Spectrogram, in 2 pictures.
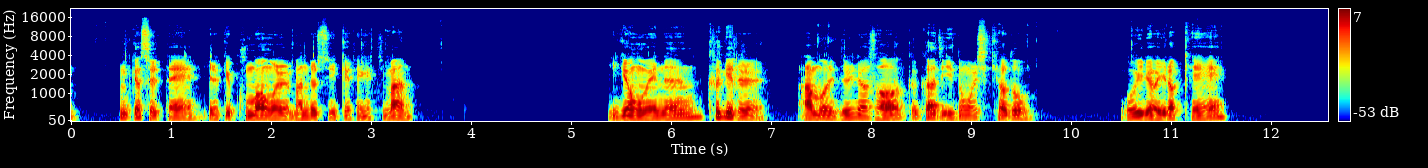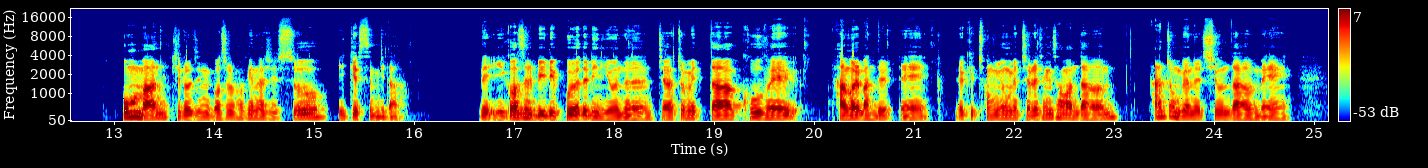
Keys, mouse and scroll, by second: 0.2 click, 0.3-4.3 middle drag, 4.3 click, 4.4 middle click, 4.4-4.9 scroll down 2, 4.9 click, 5.2-6.4 middle drag, 6.4 s, 8.0 g, 9.8 middle click, 10.6-10.9 middle drag, 10.9 scroll up 1, 12.5 click, 12.7-19.6 middle drag, 16.7 scroll up 1, 20.7 shift+middle click.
